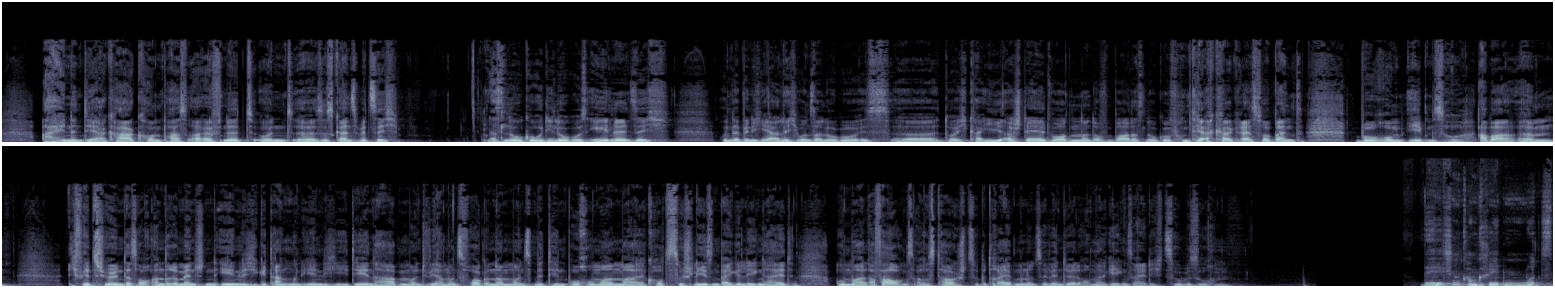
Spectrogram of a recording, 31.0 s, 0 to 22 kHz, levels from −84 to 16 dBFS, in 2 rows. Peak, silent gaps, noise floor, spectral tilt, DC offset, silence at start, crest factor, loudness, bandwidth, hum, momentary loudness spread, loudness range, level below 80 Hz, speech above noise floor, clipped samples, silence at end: 0 dBFS; 28.66-29.53 s; -62 dBFS; -7 dB/octave; under 0.1%; 0.05 s; 16 dB; -16 LUFS; 16.5 kHz; none; 10 LU; 6 LU; -38 dBFS; 47 dB; under 0.1%; 0 s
